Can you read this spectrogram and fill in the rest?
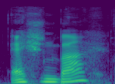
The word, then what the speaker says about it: Eschenbach: And I have to say, I'll try and get this right, because I bet for years I've been saying it wrongly. Eschenbach? – That's yep, good right.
